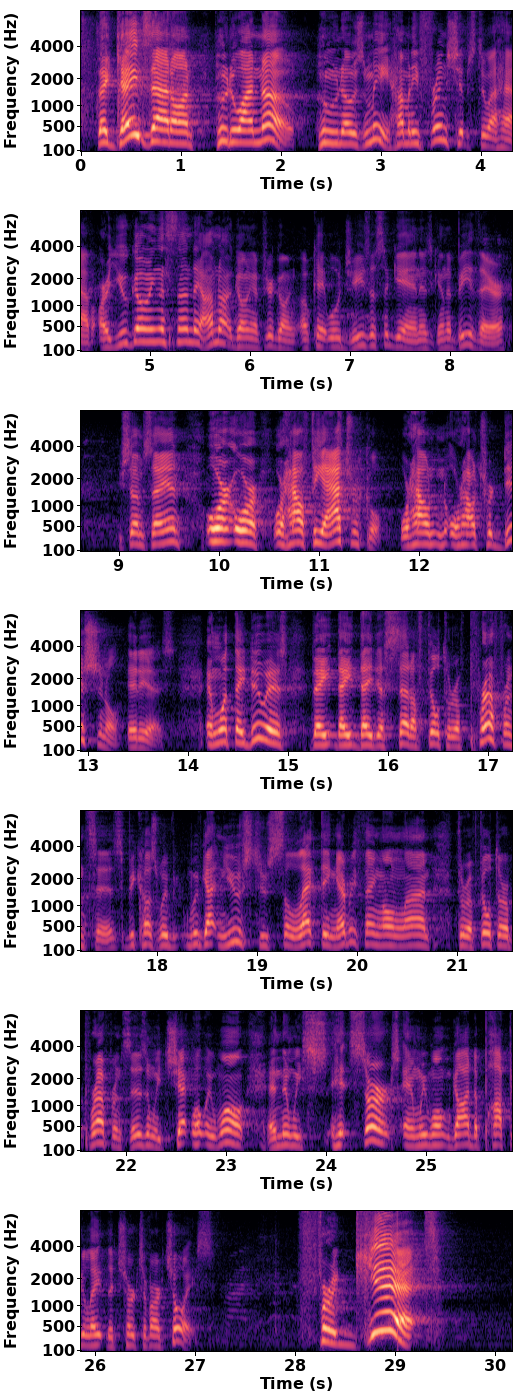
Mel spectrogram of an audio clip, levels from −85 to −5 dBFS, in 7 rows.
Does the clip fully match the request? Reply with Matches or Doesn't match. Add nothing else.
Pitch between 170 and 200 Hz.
Matches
